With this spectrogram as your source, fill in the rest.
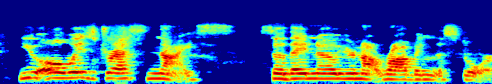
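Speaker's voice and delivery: ordinary talk, nothing marked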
